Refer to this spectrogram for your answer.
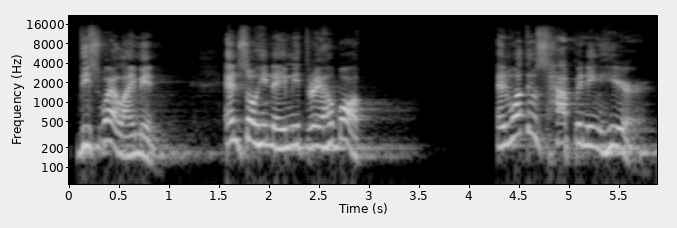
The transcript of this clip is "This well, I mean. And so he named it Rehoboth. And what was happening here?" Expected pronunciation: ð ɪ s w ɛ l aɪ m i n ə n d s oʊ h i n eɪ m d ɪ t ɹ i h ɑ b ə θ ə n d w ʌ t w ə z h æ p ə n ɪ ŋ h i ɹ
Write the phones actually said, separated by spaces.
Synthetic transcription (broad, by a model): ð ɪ s w ɛ l aɪ m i n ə n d s oʊ h i n eɪ m ɪ t ɹ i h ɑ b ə t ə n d w ʌ t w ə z h æ p ə n ɪ ŋ h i ɹ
